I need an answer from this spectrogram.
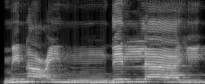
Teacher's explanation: یہاں لفظ اللہ کے لام کو باریک ادا کیا جائے گا کیونکہ لفظ اللہ کے لام سے پہلے زیر ہے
